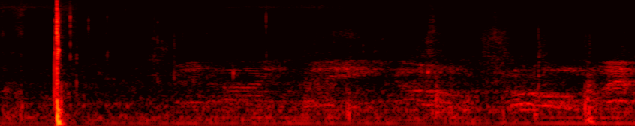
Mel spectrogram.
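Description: A single sharp knock about half a second in, then a young child's quiet babbling that grows louder.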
